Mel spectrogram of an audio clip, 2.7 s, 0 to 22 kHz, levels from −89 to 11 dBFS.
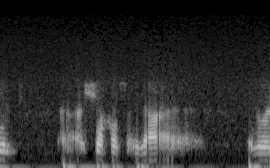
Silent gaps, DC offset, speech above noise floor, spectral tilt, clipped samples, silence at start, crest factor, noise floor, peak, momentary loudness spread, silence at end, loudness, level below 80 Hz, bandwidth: none; under 0.1%; 31 dB; -5 dB/octave; under 0.1%; 0 s; 18 dB; -52 dBFS; -6 dBFS; 17 LU; 0 s; -23 LUFS; -46 dBFS; 15 kHz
